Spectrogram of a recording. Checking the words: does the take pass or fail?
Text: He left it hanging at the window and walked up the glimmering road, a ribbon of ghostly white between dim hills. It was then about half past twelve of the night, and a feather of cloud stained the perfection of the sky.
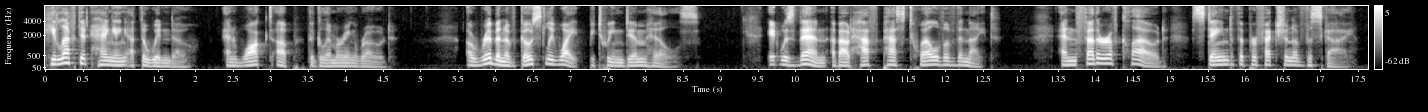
pass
